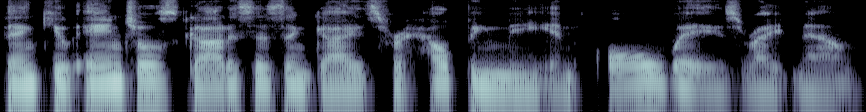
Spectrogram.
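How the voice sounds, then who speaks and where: Low-voiced man leading guided prayer. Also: a bit bright, no echo, studio quality. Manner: slow, soothing, leads spoken affirmations. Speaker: spiritual meditation leader.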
